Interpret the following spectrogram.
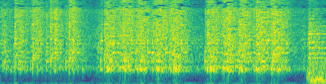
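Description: Tasha drums of a Puneri dhol-tasha troupe starting suddenly in a fast roll of dense, rapid strokes, with little low bass from the dhols.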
